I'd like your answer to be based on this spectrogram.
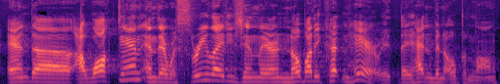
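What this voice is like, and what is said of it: Alabama Southern accent. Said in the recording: “my Alabama accent became greatly, you know, she greatly was aware of that ... she heard my accent”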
